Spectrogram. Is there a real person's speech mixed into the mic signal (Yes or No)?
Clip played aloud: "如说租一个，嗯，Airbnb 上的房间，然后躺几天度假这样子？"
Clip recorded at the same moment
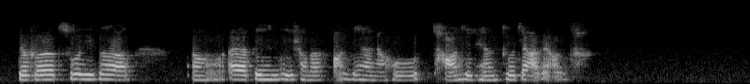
No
